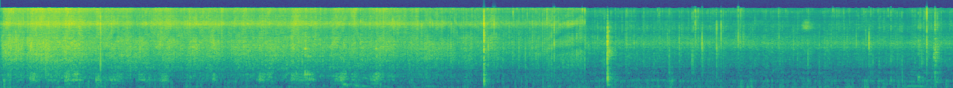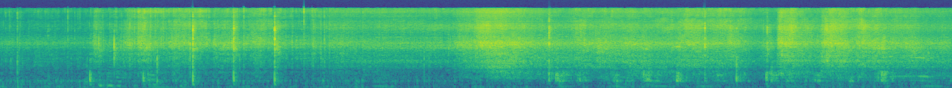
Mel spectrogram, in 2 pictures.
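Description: Onion-and-spice masala sizzling in a hot wok while a metal spatula stirs and scrapes it against the pan, with a few sharp taps of the spatula on the metal. The sizzling is stronger at the start and again for a stretch near the end.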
